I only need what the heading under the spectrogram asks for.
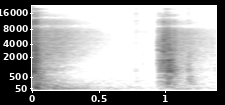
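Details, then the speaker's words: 1978 Mercedes 450 SEL after adjusting the outer door handles: two clean, solid latch thunks about a second apart, door now releases easily with one finger. "one finger it's it's amazing the diff difference when you adjust the door handles"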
